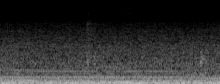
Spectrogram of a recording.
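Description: Steady low mechanical hum and rumble of machinery running in a car wash bay, with a faint held tone over it.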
